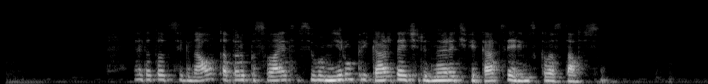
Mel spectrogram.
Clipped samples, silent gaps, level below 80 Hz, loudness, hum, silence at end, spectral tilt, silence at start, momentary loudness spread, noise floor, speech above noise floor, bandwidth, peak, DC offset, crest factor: under 0.1%; none; -56 dBFS; -21 LUFS; none; 1 s; -9.5 dB/octave; 1.35 s; 9 LU; -64 dBFS; 44 dB; 6.6 kHz; -4 dBFS; under 0.1%; 16 dB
